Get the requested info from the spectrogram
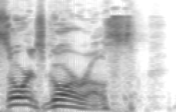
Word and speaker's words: George Soros: Or George Soros. I keep saying it wrong. It's George Soros.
